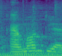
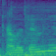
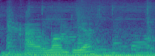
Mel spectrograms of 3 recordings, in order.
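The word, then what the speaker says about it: Caelondia: Kylondia, I think it's the pronunciation they have in the game for this. I've already forgotten it. It is not, as I wanted it to be the first time I played with Caledonia.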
